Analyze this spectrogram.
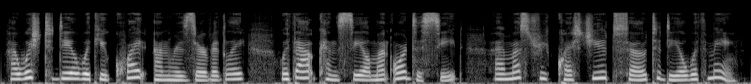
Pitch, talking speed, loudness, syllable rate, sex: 235 Hz, 170 wpm, -17 LUFS, 4.9 syllables/s, female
